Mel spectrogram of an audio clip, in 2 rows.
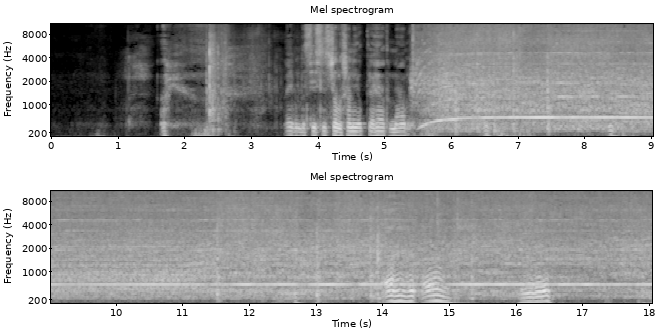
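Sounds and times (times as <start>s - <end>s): vacuum cleaner running: 5.4s - 18.0s.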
